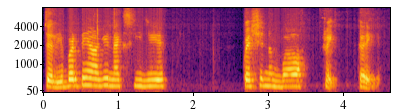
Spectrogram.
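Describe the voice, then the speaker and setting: Indian lady teacher, kinda high voice, chatty coaching class vibe, repeats stuff a lot, slightly dull lo-fi sound. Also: fairly even intonation, moderate pace, darkish tone. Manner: chatty, explains in mixed Hindi and English, repeats key words. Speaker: English vocabulary teacher. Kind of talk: online exam coaching class.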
